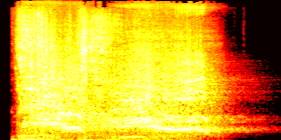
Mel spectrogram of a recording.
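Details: Tiger roar: one long, loud, rough roar lasting about three seconds with deep rumbling undertones, then fading away.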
